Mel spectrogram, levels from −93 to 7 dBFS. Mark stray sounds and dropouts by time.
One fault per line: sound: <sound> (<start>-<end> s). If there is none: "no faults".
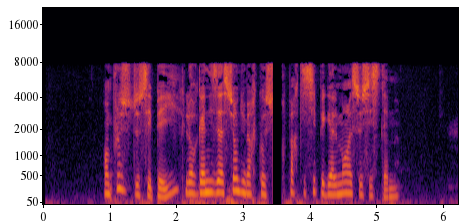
sound: dropout (3.4-3.6 s)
